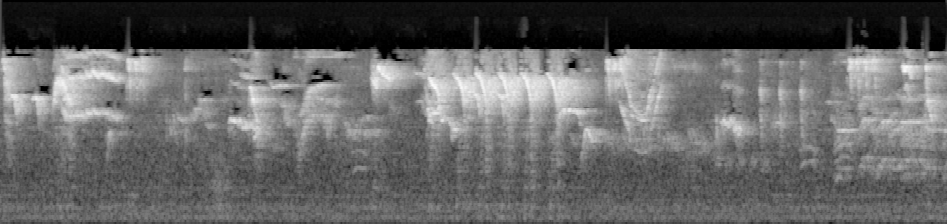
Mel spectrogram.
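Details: Caged Oriental magpie-robin of Indonesian stock, a bird of two seasons, sings a loud, varied run of sharp whistles, rapid trills and buzzy notes in bursts separated by short pauses.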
